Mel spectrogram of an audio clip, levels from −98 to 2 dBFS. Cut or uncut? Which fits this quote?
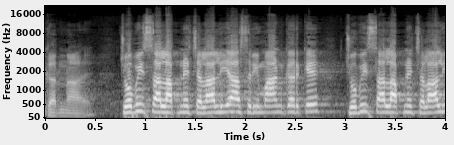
uncut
